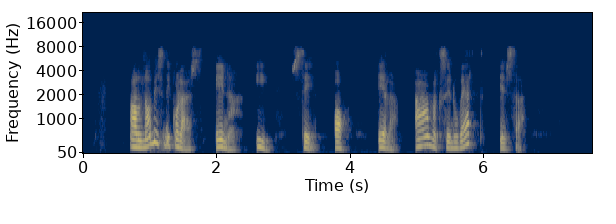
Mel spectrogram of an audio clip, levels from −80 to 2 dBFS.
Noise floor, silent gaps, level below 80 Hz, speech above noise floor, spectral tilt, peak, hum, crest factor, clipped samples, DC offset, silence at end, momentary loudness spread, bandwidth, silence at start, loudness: -83 dBFS; none; -66 dBFS; 59 dB; -6.5 dB/octave; -4 dBFS; none; 22 dB; under 0.1%; under 0.1%; 1.05 s; 18 LU; 8.2 kHz; 0.7 s; -25 LUFS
